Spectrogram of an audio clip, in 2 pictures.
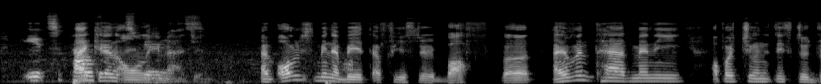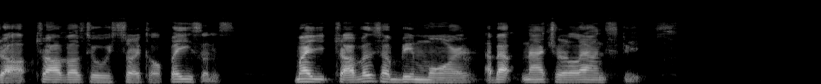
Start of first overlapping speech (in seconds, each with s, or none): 0.8 s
